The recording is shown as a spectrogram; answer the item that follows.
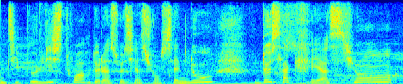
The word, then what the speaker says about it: Ssendu: Elle s'appelle Sendou, S-S-E-N-D-U, mais on prononce Sendou.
